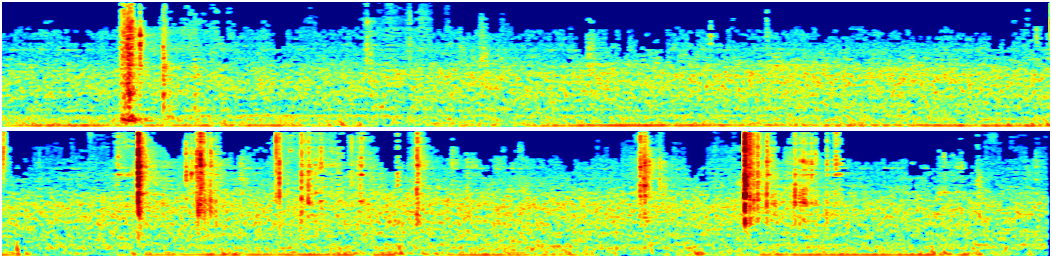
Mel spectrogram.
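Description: Metal alligator clips on test leads clicking and clacking as they are handled, a few sharp clicks scattered through, over a steady low rumble.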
